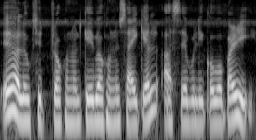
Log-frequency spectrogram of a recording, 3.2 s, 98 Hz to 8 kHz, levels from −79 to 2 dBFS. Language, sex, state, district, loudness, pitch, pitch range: Assamese, female, Assam, Sonitpur, -17 LUFS, 175 Hz, 165-180 Hz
